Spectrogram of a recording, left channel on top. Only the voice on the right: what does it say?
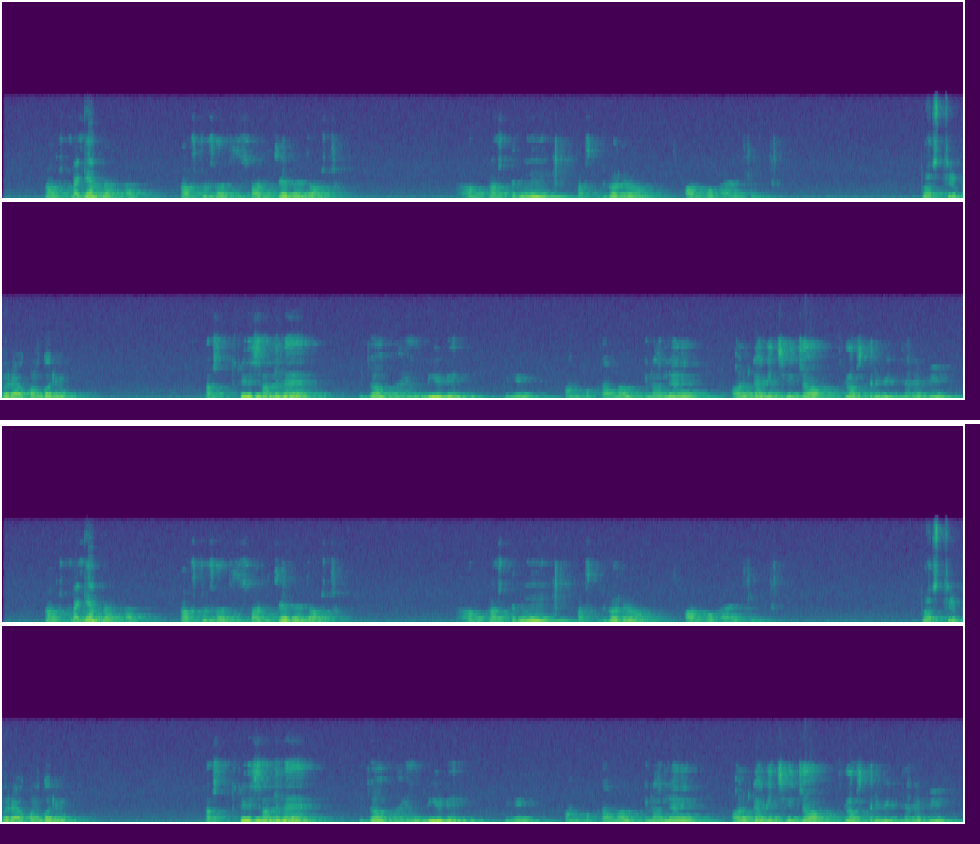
ପ୍ଲସ ଟୁ
ସଇଲା ପ୍ଲସ୍ ଟୁ ସରି ସରିଛି ଏବେ ଜଷ୍ଟ ଆଉ ପ୍ଲସ୍ <unintelligible> ପ୍ଲସ ଥ୍ରୀ କରିବ ଫର୍ମ ପକା ହେଇଚି
ପ୍ଲସ ଥ୍ରୀ ସରିଲେ ଜବ ପାଇଁ ବି ଇ ଡି କଣ ପକା ହବ। ନହଲେ ଅଲଗା କିଛି ଜବ ପ୍ଲସ୍ ଥ୍ରୀ ଭିତରେ ବି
